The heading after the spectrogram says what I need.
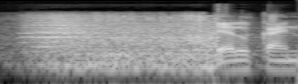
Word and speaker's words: এলকাইন: এন ই মানে আইন এলকাইন বলে উচ্চারণ করে দোকানে ওয়াই এন ইটু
